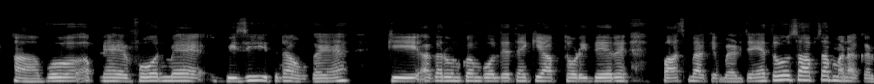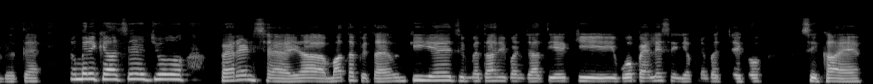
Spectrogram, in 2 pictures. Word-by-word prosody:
हाँ 140 -4 +1
वो 165 +1 +4
अपने 160 -1 -1
फ़ोन 170 0 +2
में 170 -2 +2 0.3
बिज़ी 150 +5 +3
इतना 165 -1 -2
हो 140 -4 -1
गए 145 0 0
हैं 170 +4 0 0.4
कि 310 -1 +5
अगर 170 -1 0
उनको 170 0 +1
हम 165 - -1
बोल 160 0 0
देते 160 +1 -2
हैं 160 - -1
कि 170 - +1
आप 160 -1 0
थोड़ी 155 -1 +2
देर 160 +1 +2 0.4
पास 155 0 +1
में 165 - +2
आके 155 -1 -5
बैठ 140 -1 -3
जाएँ 155 +2 0
तो 195 - +3
वो 210 - +5
साफ-साफ 200 0 +2
मना - - +1
कर 140 -1 -4
देते 135 +3 -6
हैं। 145 0 -4 0.3
तो 240 - 0
मेरे 250 +1 +5
ख़्याल 235 0 +4
से 245 +3 +1
जो 235 +1 +3 0.4
पेरेंट्स 190 +2 0
हैं 140 -2 0
या 150 0 +2
माता-पिता 155 -1 -1
हैं 140 - 0
उनकी 165 +6 -3
यह 185 0 +2
ज़िम्मेदारी 165 0 -2
बन 155 -1 -4
जाती 145 +1 -1
है 155 0 +2
कि 155 -1 +3
वो 160 - +4
पहले 160 +3 0
से 165 -3 -8
ही 145 -1 -4
अपने 145 +1 -11
बच्चे 145 0 -5
को 145 +2 -4 0.5
सिखाएँ। 140 -2 +2
160 Hz, 200 wpm, -23 LUFS, 150-175 Hz, 0.5 s, कि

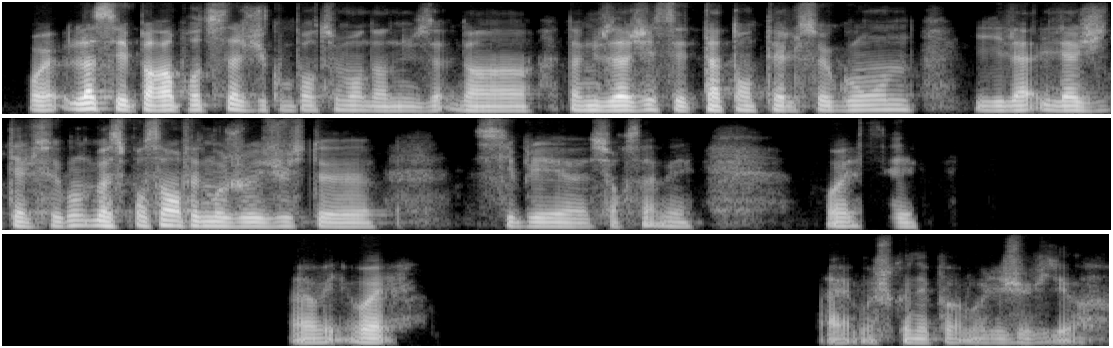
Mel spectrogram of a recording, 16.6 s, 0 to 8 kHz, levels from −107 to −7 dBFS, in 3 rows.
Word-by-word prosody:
Ouais, 120 0 +3
là, 150 +1 +10
c'est 145 -4 +3
par 120 +1 +7
apprentissage 125 0 +4
du 120 - -7
comportement 120 +1 -5
d'un 110 -1 -3
usa 110 +2 -5
d'un 110 -2 -1 0.2
d'un 120 -1 -1
usager. 120 +1 +6
C'est 115 -3 -3
tu - - -4
attends 115 +1 +2
telle 115 0 -3
seconde, 120 +2 -3 0.3
il 115 +1 -4
a 120 - +1
il 120 - -4
agit 110 0 -1
telle 115 -3 -2
seconde. 130 +5 -4
Ben, 130 - +5
c'est - - -3
pour 125 - -2
ça, 140 - +4
en 130 - +5
fait, 130 - +1
moi, 120 -1 +2
je 110 - -3
voulais 115 -1 +1
juste, 115 +1 -7
heu, 105 -2 -2 0.5
cibler, 110 -1 -4
heu, 105 -1 -4
sur 105 0 -9
ça - - -7
mais 110 -1 -10 0.6
ouais, 115 0 -2 0.2
c'est 105 -1 -7 2.4
Ah 110 - -3
oui, 110 - -7
ouais. 110 -1 +1 2.2
Ouais, - - -7
moi, - - -13
je - - -12
connais 105 -1 -6
pas, - - -11
moi, 105 - -12
les 105 - -11
jeux 105 +1 -9
vidéos. 110 +3 -13
115 Hz, 190 wpm, -27 LUFS, 110-120 Hz, 2.4 s, là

